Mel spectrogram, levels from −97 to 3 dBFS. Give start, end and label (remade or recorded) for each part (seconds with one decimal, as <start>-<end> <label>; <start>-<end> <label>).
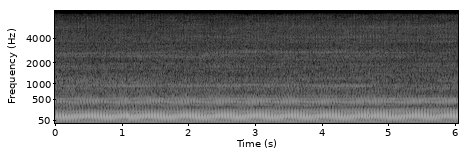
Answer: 0.0-6.0 recorded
